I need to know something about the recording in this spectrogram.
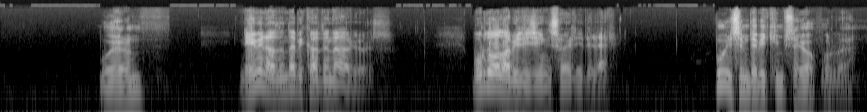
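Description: A middle-aged man speaks firmly and loudly nearby.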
